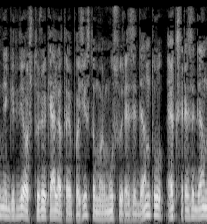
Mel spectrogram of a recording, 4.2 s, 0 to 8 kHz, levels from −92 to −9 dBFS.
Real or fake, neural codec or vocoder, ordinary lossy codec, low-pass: fake; vocoder, 44.1 kHz, 128 mel bands every 512 samples, BigVGAN v2; MP3, 32 kbps; 7.2 kHz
